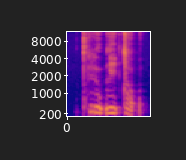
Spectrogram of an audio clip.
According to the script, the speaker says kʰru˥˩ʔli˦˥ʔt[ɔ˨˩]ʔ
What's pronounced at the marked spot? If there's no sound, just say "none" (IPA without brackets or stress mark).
ɔ˨˩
